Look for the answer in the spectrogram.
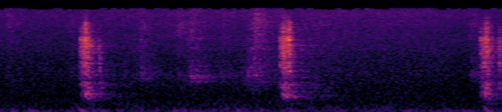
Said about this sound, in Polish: Zegar. Zegar. Bardzo dobrze, bardzo dobrze.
